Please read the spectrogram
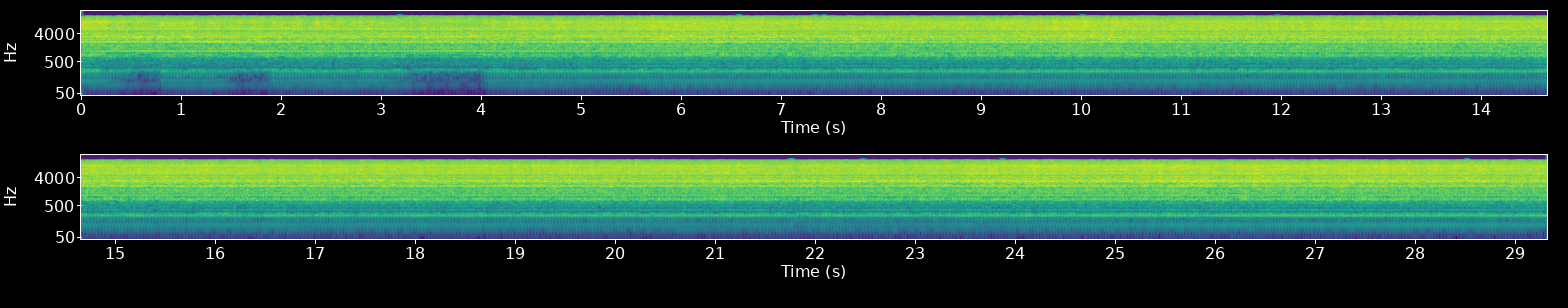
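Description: Milling machine running steadily, its end mill cutting along the edge of a steel bar held in the vise: a constant motor and spindle hum with the even hiss of the cut.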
